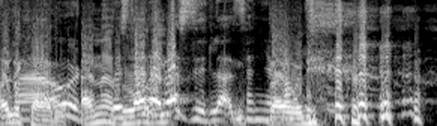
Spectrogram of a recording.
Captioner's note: laughs!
